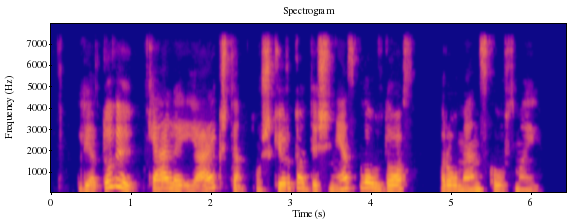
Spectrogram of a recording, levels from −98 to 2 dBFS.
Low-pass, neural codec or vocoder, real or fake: 7.2 kHz; none; real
